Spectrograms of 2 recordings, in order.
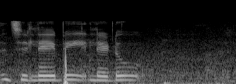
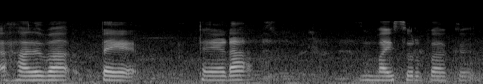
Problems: background sounds at intervals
